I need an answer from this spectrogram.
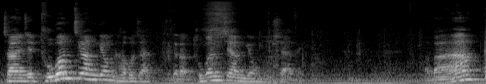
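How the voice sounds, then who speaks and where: A male high school teacher lecturing to a class, slowly dictating key points and often checking whether students follow. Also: sing-song, reverberant, distant mic, background noise.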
